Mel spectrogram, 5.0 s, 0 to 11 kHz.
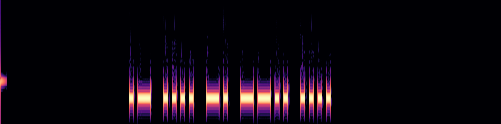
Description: Morse code, heard as a keyed tone, about 27 wpm, 700 Hz. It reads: AHNZH
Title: Code Groups - 5 Letters - 28wpm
